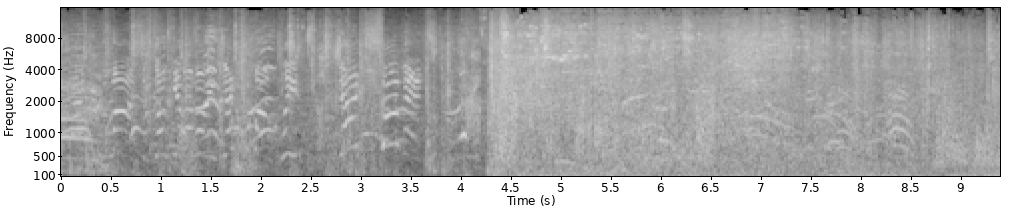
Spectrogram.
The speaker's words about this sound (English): An explosion. Some kind of an explosion.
